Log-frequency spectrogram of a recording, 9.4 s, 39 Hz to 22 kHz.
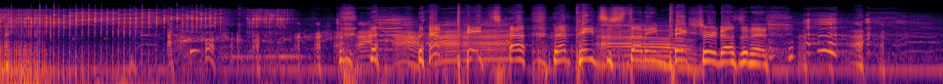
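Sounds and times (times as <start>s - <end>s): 
wet airy fart sound effect: 0.0s - 2.9s
laughter: 1.4s - 7.0s, 7.6s - 9.4s
voices reacting: 2.3s - 7.8s
speech: 3.2s - 8.8s.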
